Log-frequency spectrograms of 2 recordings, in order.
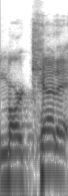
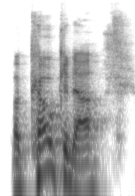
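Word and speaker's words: Maquoketa: And then down here near the Marquetta area, I mispronounced it again, Makokada, going towards Bellevue, Iowa.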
